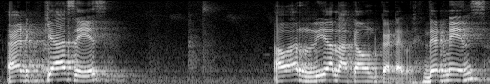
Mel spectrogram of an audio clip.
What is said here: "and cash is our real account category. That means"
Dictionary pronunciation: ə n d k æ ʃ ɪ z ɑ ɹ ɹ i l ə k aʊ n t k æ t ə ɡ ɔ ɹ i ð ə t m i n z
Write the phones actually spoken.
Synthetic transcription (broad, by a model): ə n d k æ s ɪ z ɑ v ɹ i l ə k aʊ n t k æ t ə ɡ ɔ ɹ i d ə t m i n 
